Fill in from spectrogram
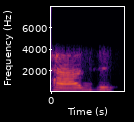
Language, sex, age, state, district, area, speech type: Urdu, female, 18-30, Delhi, New Delhi, urban, conversation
